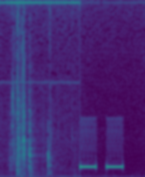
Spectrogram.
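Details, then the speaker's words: LIFEPAK CR Plus AED demonstration, on/off button pressed: two short, clear beeps, the power-on tone before voice prompts begin; AED power-on tone. "Set the life pack AED on the same side of the patient as you. Press the onoff button."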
